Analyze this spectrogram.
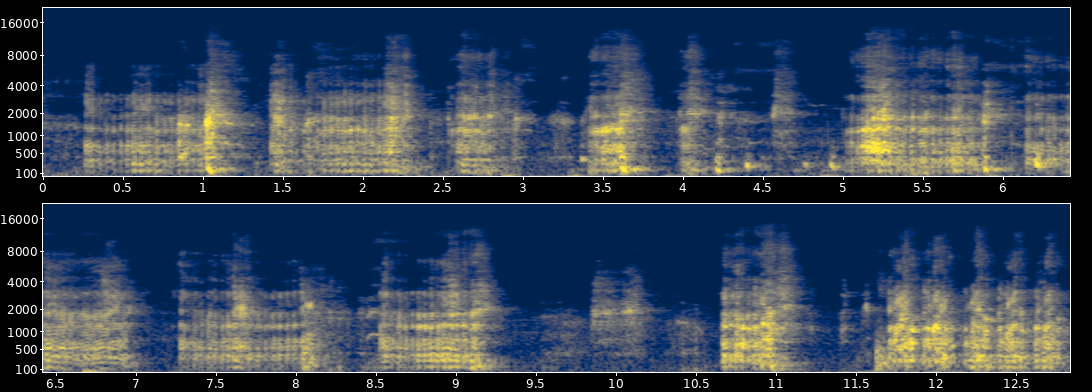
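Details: Jack Russell Terrier in an aggressive tug of war, snarling continuously in choppy, rasping bursts with short sharp yip-like edges, growls rising and falling every second or so.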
